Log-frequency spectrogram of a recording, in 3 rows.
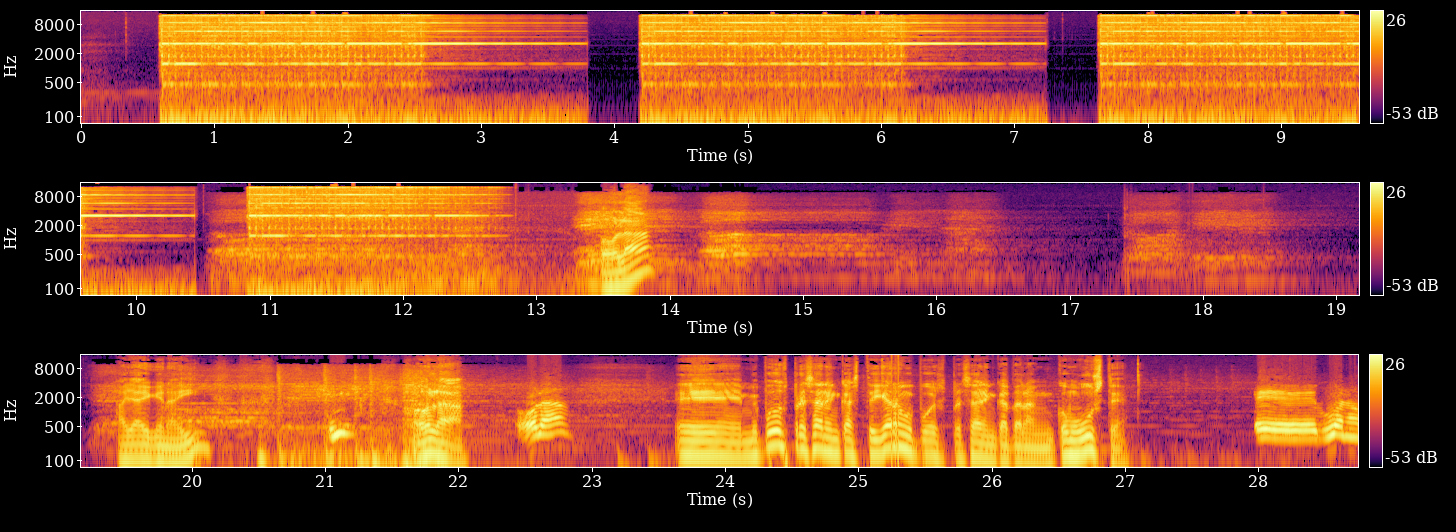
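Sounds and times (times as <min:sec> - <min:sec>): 
old telephone bell ringing: 0:00.6 - 0:12.9
speech: 0:19.6 - 0:20.2, 0:21.0 - 0:22.8, 0:23.6 - 0:27.1, 0:28.1 - 0:28.7.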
